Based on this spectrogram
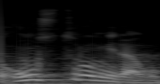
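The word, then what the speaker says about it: Ångström: 이게 그 부유럽 단어인데 발음이 좀 묘해. 오오 정확앤스트램이라고 발음하거든요. 근데 이제 이게 그냥 편하게 옹스트롬이라고 발음을 합니다.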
